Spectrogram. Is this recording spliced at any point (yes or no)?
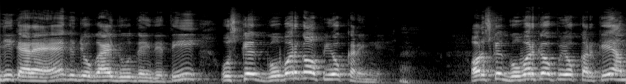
no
